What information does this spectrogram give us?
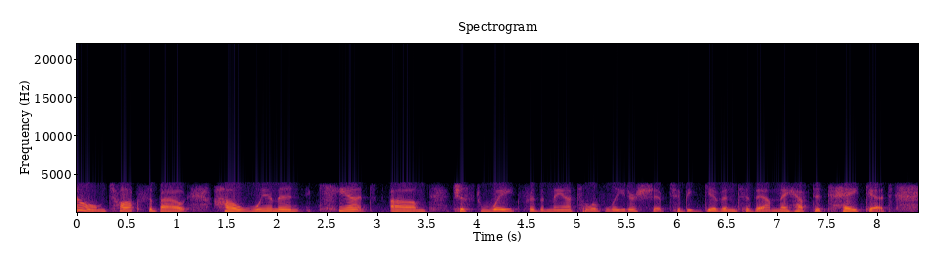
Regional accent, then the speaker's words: the South, United States; Oh, I know from growing up in the South, you know, you're supposed to be nice.

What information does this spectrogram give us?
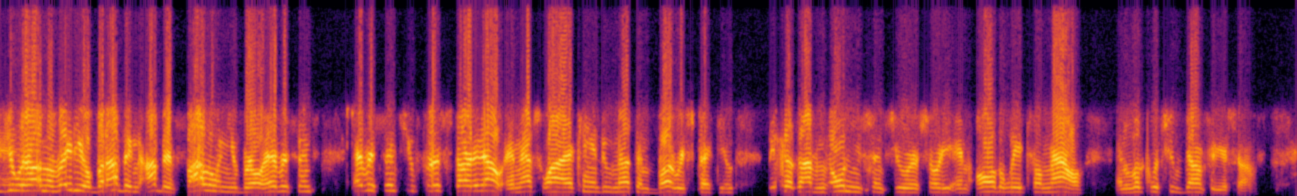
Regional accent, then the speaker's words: Minneapolis, Minnesota, United States; now in St. Paul, United States; Because like I'm from South Minneapolis, but I reside in St. Paul.

